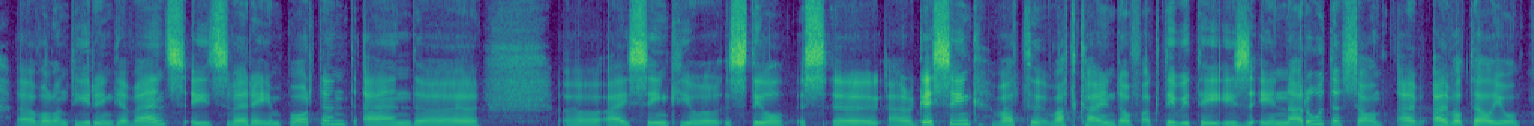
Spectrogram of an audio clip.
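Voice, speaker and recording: In a Latvian accent, a woman speaks at a fairly slow pace and medium pitch with ordinary pitch variation, her dark, mellow tone caught in a dry, close sound with no echo. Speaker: nature conservation outreach worker. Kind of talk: conference presentation. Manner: halting, reading from paper.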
